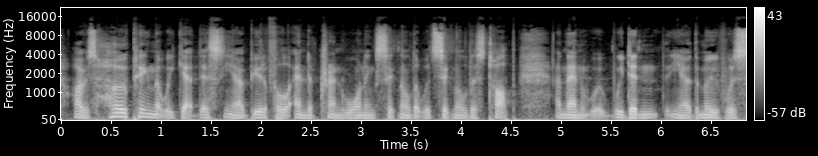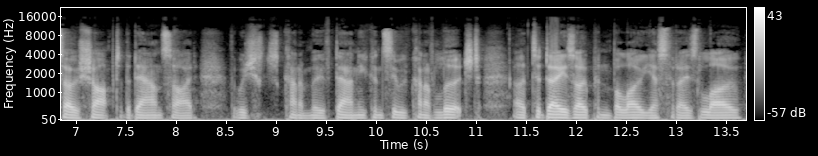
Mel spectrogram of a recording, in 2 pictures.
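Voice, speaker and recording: Male market analyst, hoarse, very low and level delivery, hesitant and filler-heavy, dry close sound. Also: flat delivery, no room sound. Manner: halting, many fillers and hedges. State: hoarse, sore throat. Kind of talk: chart analysis lesson.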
